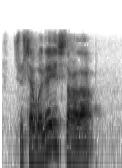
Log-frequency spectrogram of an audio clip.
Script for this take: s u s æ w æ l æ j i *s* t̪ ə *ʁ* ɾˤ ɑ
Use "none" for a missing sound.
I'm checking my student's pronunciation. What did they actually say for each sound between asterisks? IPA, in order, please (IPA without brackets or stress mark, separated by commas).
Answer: s, ʁ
